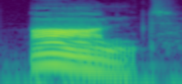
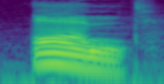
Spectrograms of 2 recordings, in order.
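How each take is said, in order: First: The word is said in a British accent. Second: The word is said in an American accent. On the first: "nếu đọc theo giọng Anh" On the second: "đọc theo tiếng Mỹ"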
